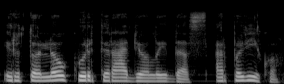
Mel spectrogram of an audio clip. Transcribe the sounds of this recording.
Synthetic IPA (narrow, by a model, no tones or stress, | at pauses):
ɪɾt̪oːlʲɛʊkʊɾʲt̪ʲɪɾɑːd̪ʲɪjoːlˠɐɪd̪ɐsɐrpɐʋʲiːkoː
